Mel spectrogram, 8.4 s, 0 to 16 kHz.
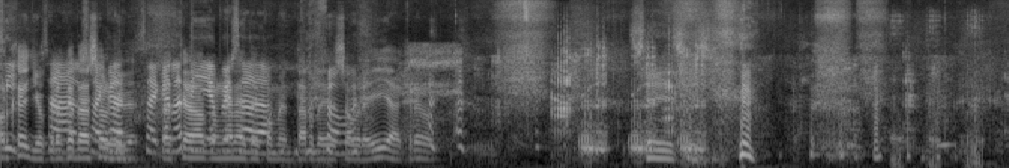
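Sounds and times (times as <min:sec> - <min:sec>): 
laughter: 0:00.0 - 0:04.6, 0:05.3 - 0:08.3
speech: 0:00.0 - 0:07.6
pigs oinking and grunting: 0:03.6 - 0:08.3.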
